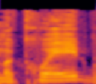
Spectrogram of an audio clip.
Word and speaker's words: McQuaid: and they acquired Adam McQuaid, which rhymes with Keith Kincaid.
